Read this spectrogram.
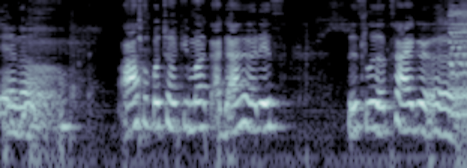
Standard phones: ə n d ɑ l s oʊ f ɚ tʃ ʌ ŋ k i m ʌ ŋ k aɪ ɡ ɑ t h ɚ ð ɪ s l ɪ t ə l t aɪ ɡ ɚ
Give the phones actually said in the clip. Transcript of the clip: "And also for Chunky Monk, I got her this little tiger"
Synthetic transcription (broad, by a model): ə n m ɑ l s oʊ f ɚ tʃ ʌ ŋ k i m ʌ k aɪ ɡ ɑ t h ɚ ð ɪ s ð ɪ s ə l t aɪ ɡ ɚ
